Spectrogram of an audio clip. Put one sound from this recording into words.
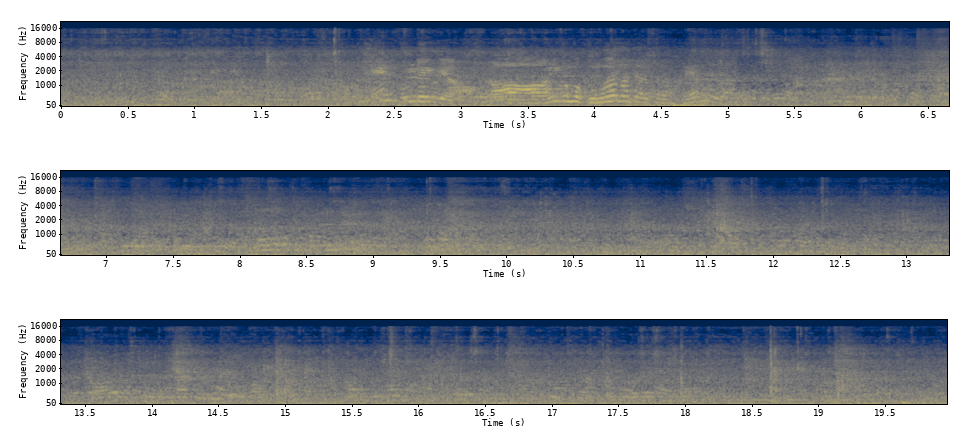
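A crowd of men and women murmur and chatter.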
